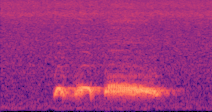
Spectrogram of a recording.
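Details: Zebra dove calling as a lure for other birds: a single phrase of short wavering notes running into a sustained, slightly trilled coo lasting about a second.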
